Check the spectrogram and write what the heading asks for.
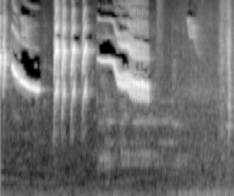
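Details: Song of an Asian pied starling mixing a bright descending whistle, a quick burst of four scratchy chirps and a long, gently falling whistled phrase, ending in a faint sharp note.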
